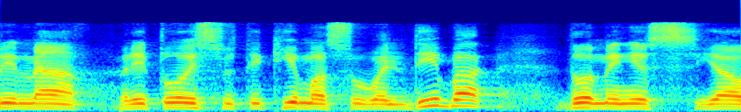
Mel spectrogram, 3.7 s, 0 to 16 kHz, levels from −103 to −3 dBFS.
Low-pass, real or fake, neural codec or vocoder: 7.2 kHz; fake; codec, 16 kHz, 1 kbps, FunCodec, trained on LibriTTS, 50 frames a second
